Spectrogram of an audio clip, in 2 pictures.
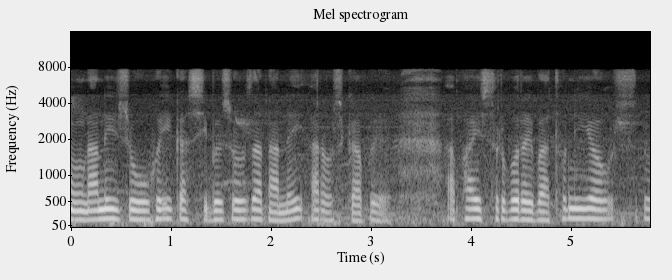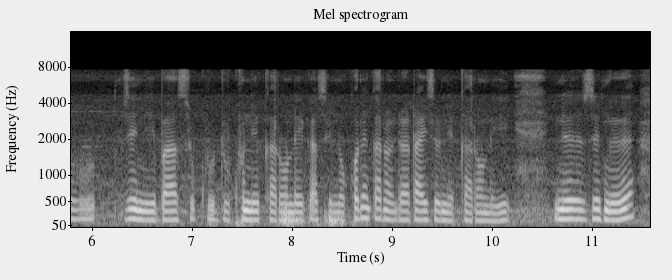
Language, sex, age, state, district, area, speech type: Bodo, female, 60+, Assam, Baksa, urban, spontaneous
